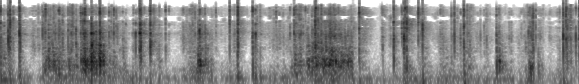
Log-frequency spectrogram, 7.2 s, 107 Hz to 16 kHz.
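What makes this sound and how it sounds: Thin, brittle, solid silver-grey dried soap plates in a pile are snapped and crushed between fingertips and long nails. Dense, bright crunching and crackling comes in bursts, with many sharp snaps over the 7 seconds, mostly high-pitched with almost no low end.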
